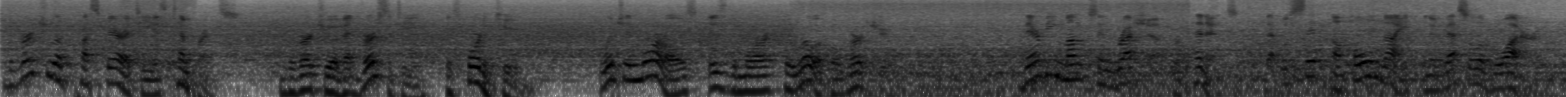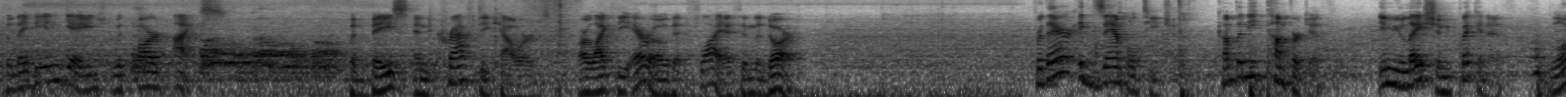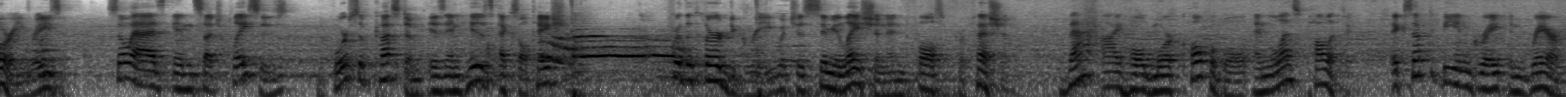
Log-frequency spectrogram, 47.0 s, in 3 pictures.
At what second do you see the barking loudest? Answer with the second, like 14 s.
37 s.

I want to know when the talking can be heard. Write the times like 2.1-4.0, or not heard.
0.0-5.3, 6.0-8.9, 10.2-17.9, 19.1-23.6, 26.0-37.1, 38.0-46.9.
